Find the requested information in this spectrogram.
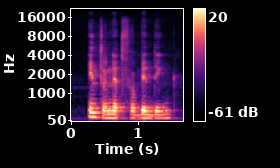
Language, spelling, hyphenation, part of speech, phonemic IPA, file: Dutch, internetverbinding, in‧ter‧net‧ver‧bin‧ding, noun, /ˈɪn.tər.nɛt.vərˌbɪn.dɪŋ/, Nl-internetverbinding.ogg
- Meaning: internet connection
